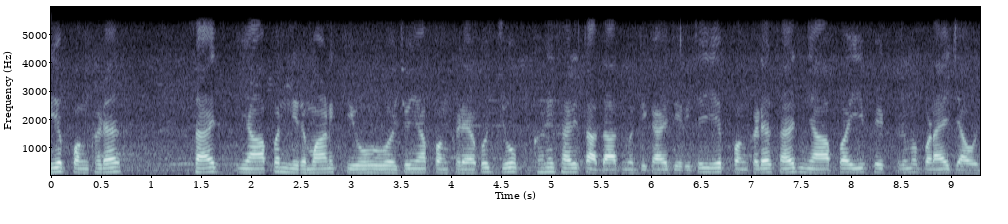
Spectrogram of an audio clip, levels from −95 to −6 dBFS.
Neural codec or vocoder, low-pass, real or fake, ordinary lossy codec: none; 5.4 kHz; real; none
